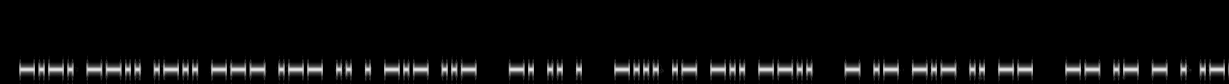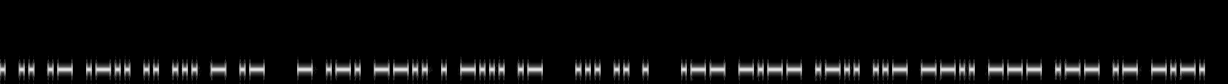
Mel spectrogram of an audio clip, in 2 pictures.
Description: Morse code, heard as a keyed tone, about 25 wpm, 700 Hz. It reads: CZLOWIEKU NIE BADZ TAKIM MATERIALISTA TRZEBA SIE WYLUZOWAC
